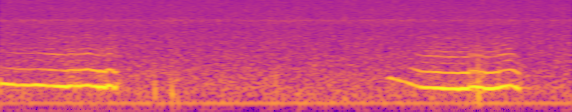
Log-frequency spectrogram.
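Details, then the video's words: Snoring kitten asleep: two smooth tonal snores, each a slight downward slide lasting about a second, separated by a quiet pause, with a faint steady background hum. "Snoring kitten"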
